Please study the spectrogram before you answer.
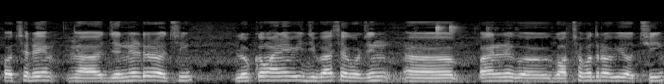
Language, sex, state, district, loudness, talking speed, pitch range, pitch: Odia, male, Odisha, Khordha, -14 LUFS, 145 wpm, 155-185 Hz, 170 Hz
